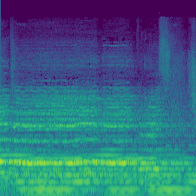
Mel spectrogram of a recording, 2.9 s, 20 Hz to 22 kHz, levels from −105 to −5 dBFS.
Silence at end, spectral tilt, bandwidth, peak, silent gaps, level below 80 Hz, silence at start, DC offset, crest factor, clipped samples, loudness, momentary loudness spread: 0 s; -6.5 dB/octave; 11 kHz; -12 dBFS; none; -42 dBFS; 0 s; under 0.1%; 14 dB; under 0.1%; -26 LUFS; 6 LU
